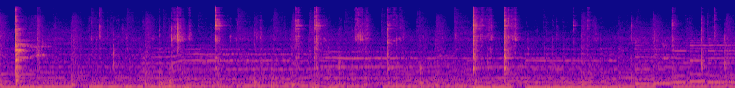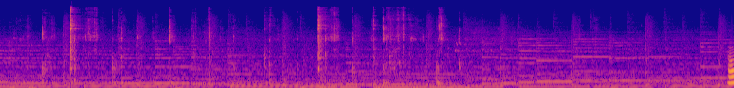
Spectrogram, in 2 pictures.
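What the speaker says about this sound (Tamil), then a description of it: "ஒரு பெரிய பாத்திரத்தில் போட்டு நல்லா மிக்ஸ் பண்ணிக்கலாம்" Roasted horse gram idli podi is mixed in a large vessel with a spoon, giving repeated scraping and metallic clinks at an uneven pace over steady background tones.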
